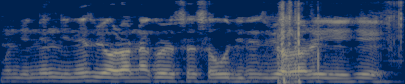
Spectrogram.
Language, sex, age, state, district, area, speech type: Odia, male, 18-30, Odisha, Bargarh, urban, spontaneous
